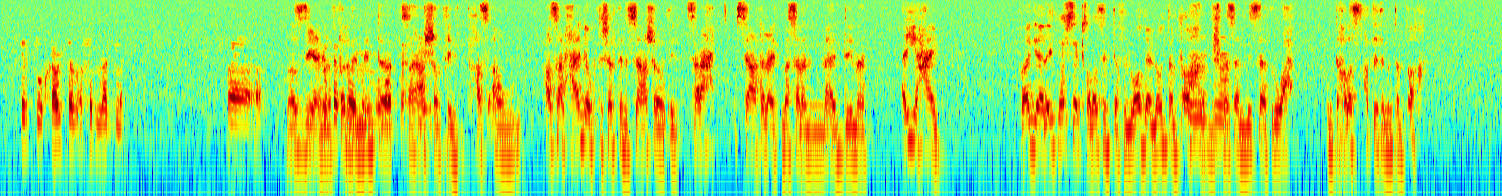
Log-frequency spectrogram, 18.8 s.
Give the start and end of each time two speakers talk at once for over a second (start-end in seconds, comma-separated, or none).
3.8-5.5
